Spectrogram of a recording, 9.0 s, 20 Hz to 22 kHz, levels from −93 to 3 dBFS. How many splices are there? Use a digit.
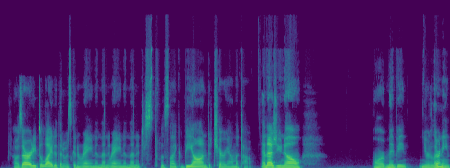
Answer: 2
